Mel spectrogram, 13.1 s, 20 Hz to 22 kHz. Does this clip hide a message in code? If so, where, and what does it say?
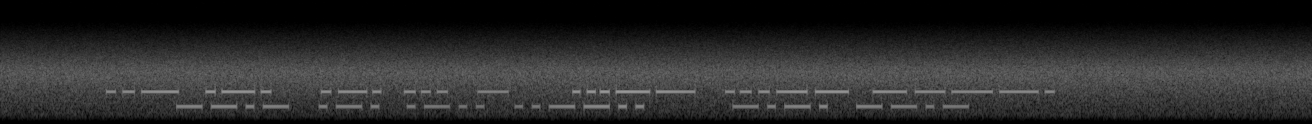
Yes: Morse code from 1.0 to 10.6 s, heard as two keyed tones, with radio static. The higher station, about 15 wpm, 1080 Hz: UR RST 339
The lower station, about 14 wpm, 480 Hz: QRL? CQ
